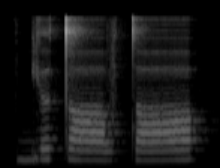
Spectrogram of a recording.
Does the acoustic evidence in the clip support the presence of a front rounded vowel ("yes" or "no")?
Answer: no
